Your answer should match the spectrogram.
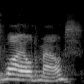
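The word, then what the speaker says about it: Wildemount: right um you mean yeah it's it's wild mount it's pronounced oh no it is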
